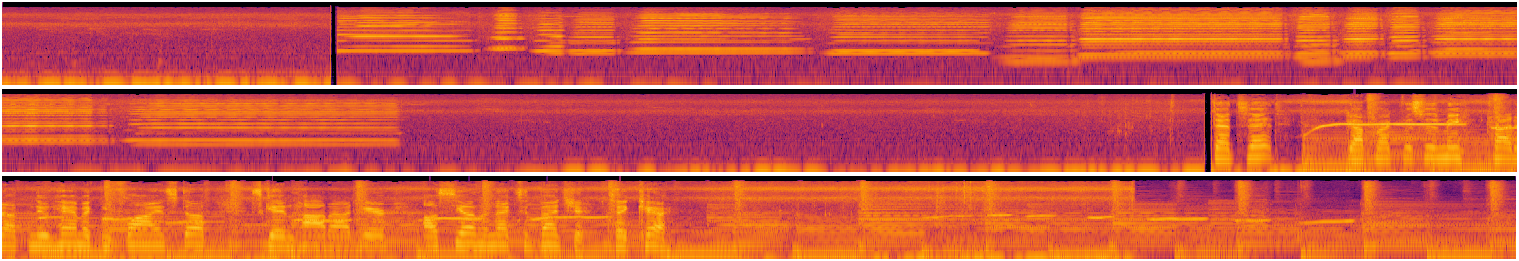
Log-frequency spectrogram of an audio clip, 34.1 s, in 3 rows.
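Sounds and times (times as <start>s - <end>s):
harmonica playing slow tune: 2.5s - 14.4s, 21.1s - 33.4s.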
